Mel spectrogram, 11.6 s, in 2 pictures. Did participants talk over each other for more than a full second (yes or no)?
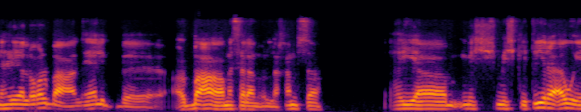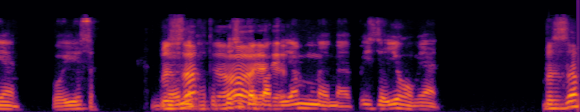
yes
